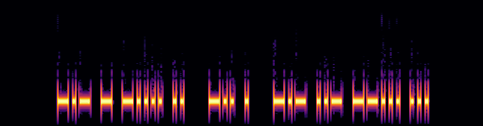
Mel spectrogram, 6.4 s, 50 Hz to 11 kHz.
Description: Morse code, heard as a keyed tone, about 25 wpm, 700 Hz. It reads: KT6I DE KU7S
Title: USA Callsign DE Callsign - 4 Characters - 25wpm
